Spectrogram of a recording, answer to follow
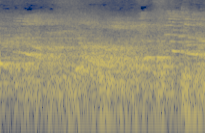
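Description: Voices of a small live crowd shouting and calling out, with children's high voices prominent.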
